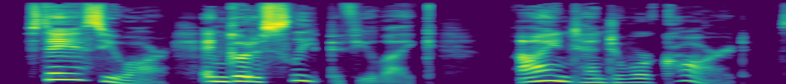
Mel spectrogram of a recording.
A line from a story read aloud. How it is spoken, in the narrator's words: said Amy, in her most energetic tone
